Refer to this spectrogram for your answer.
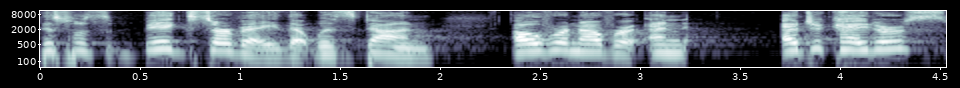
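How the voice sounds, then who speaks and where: A woman speaks at a high pitch and a moderate pace, her pitch swinging very widely. The recording is very clean, with a silent background. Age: 60s. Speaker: church teacher. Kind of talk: church teaching talk. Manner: conversational with fillers.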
